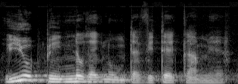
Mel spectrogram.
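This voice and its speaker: Fast-talking, low-voiced Congolese man. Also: sing-song, mellow. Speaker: interviewer. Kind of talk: informal, challenging interview.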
